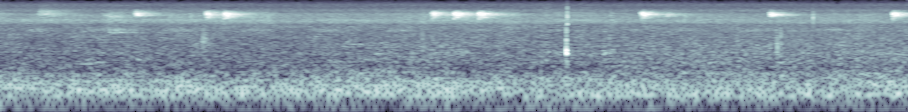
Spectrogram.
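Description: Outdoor ambience of short, high-pitched chirps in twos and threes, repeating every second or so over a steady low rumble, with one sharp click a little past halfway.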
